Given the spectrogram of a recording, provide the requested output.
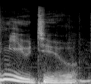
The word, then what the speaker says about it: Mewtwo: But his name rhymes with Snewtwo. His name is Mewtwo.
